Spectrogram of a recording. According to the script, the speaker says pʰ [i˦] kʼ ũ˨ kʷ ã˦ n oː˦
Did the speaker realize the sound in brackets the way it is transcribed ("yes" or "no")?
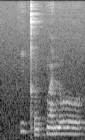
yes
